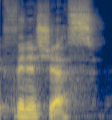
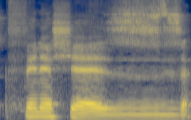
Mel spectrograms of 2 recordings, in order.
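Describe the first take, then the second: First: "finishes" said with a hissed s, the wrong way; "finishes" con s sorda, incorrecto; wrong s sound. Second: "finishes" with a buzzing z like a bee; buzzing z sound. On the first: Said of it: "No se dice finishes". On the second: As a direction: hum the s in "finishes" like a bee's z. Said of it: "se pronuncia esto como una abeja". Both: Shown as a demonstration.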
